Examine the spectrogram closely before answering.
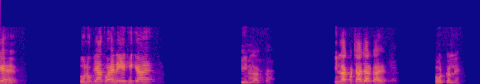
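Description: A young man talks calmly into a close microphone, in short bursts with pauses.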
